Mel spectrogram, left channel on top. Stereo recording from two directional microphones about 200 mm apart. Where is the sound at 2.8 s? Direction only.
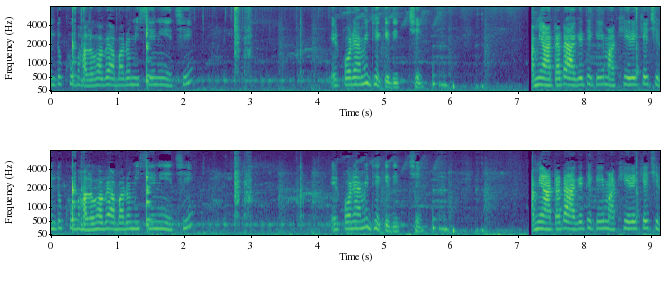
5° left (ahead or behind).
